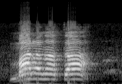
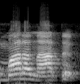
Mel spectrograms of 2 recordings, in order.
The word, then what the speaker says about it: Maranatha: lá mais eu clamo Maranatha com a tônica na última sílaba ou Maranata com a tônica na penúltima sílaba como dizem os nossos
